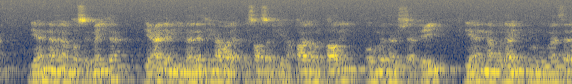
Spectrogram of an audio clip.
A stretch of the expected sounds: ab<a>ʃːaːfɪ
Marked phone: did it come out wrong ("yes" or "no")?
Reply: no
